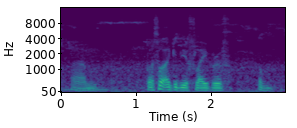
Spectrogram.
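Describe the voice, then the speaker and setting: The man has a British accent and a very deep, low pitch. His tone is dark and mellow. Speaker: vanlife vlogger, campsite caretaker. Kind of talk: casual vlog narration. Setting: outdoors. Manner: hesitant, many fillers; quiet.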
